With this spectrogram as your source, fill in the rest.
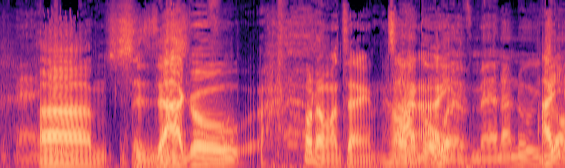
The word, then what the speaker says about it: Dzagoev: Dzagovic. That's not bad. Dzagov. No, that's terrible. Gov? Zagoev. Gav? Zagov? The D is silent. Zagov? Zagoev.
